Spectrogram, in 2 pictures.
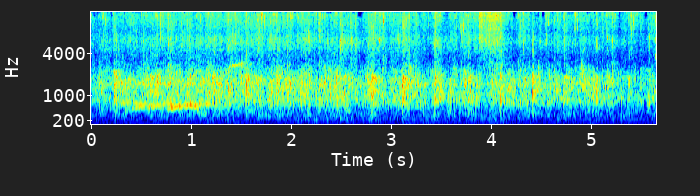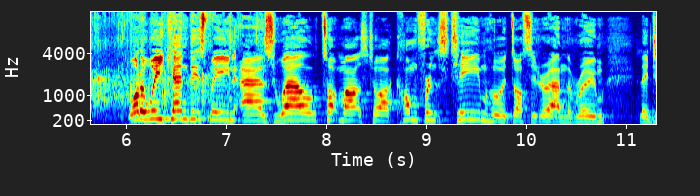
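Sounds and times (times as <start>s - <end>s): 
applause from a large audience: 0.0s - 7.1s
speech: 6.0s - 11.3s.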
